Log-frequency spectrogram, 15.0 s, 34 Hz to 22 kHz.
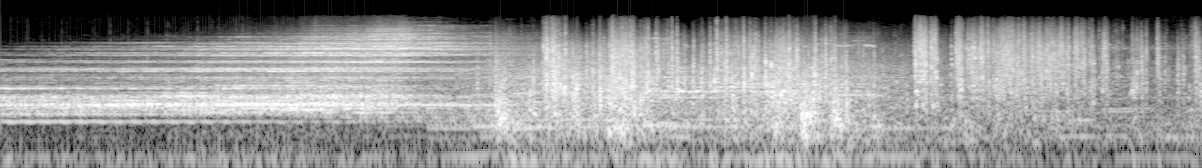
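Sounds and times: compactor crushing wooden crate: 6.1s - 15.0s.

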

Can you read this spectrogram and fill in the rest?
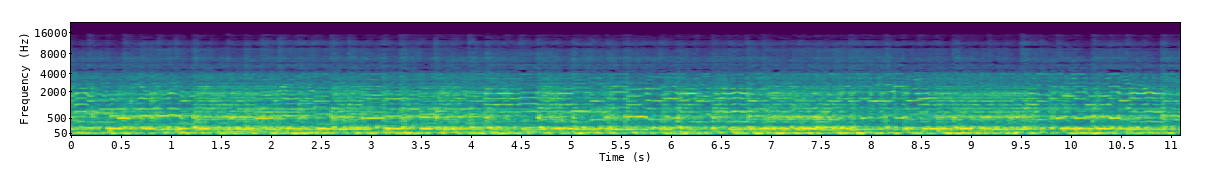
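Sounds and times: bass guitar: 0.0s - 11.0s
drums: 0.0s - 11.0s
electric guitar lead solo: 0.0s - 11.0s.

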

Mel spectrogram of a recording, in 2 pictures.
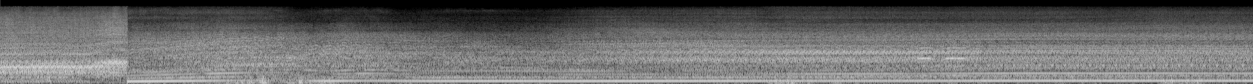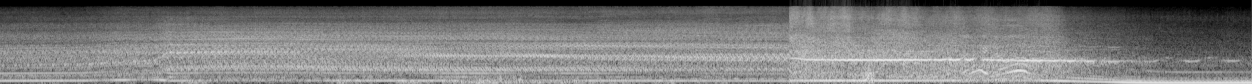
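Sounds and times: car engine revving high: 0.0s - 25.0s.

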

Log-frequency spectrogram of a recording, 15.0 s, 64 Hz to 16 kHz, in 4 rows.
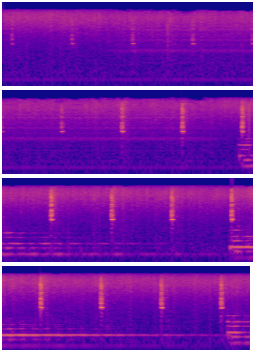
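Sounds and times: tape hiss: 0.0s - 15.0s
soft repeating tick: 0.1s - 0.3s, 1.0s - 1.2s, 1.9s - 3.0s, 3.6s - 4.0s, 5.5s - 5.7s, 7.3s - 15.0s
held electronic tone: 1.7s - 10.3s, 10.9s - 15.0s
deep sustained chords: 7.3s - 15.0s.

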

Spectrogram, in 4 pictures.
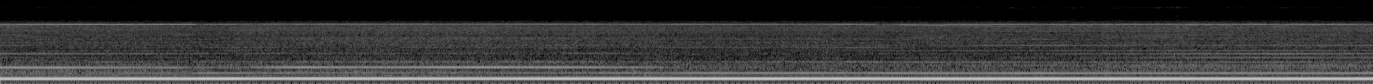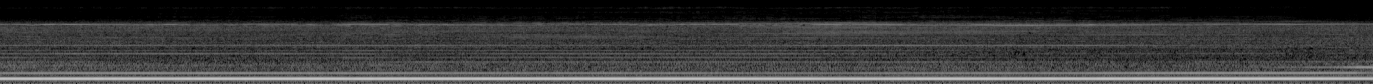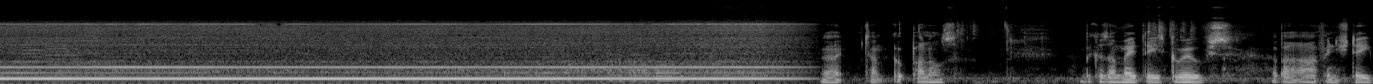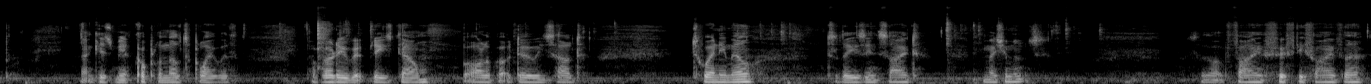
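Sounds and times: router cutting wood: 0.0s - 35.7s
high tone: 25.0s - 35.7s.

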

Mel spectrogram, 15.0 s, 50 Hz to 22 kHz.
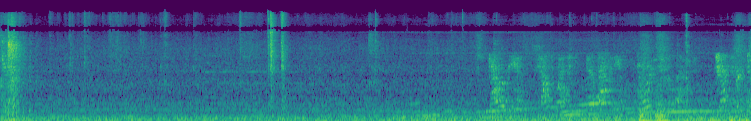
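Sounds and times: light rail car rumble: 0.0s - 15.0s.

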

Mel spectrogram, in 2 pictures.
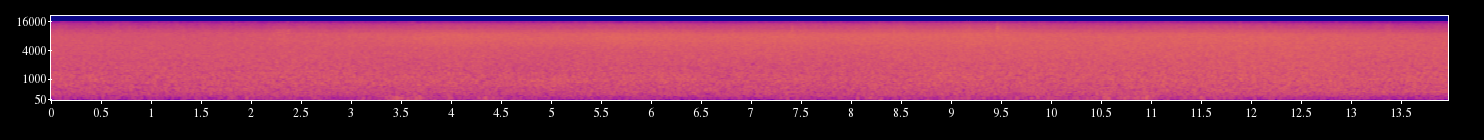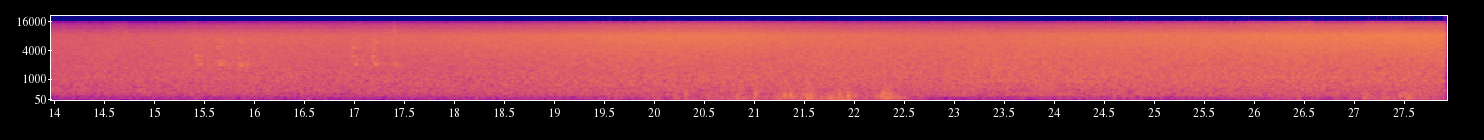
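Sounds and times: wind rushing through reeds: 0.0s - 27.9s
faint bird chirps: 15.4s - 16.1s, 17.0s - 17.6s.

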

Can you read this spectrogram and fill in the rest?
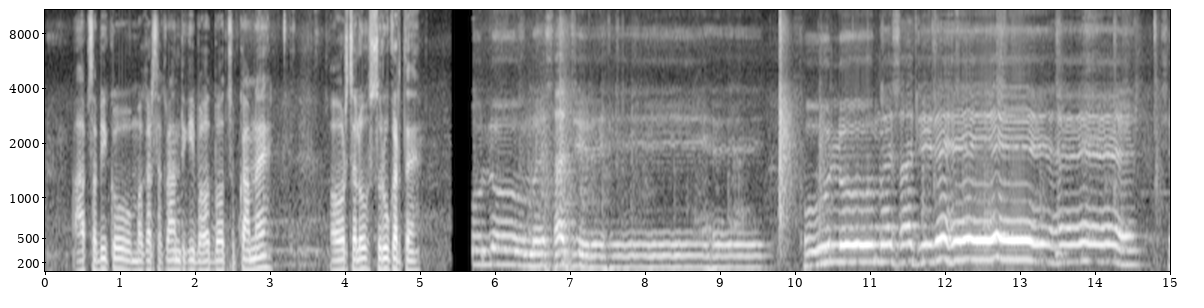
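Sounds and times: man singing unaccompanied: 5.7s - 15.0s.

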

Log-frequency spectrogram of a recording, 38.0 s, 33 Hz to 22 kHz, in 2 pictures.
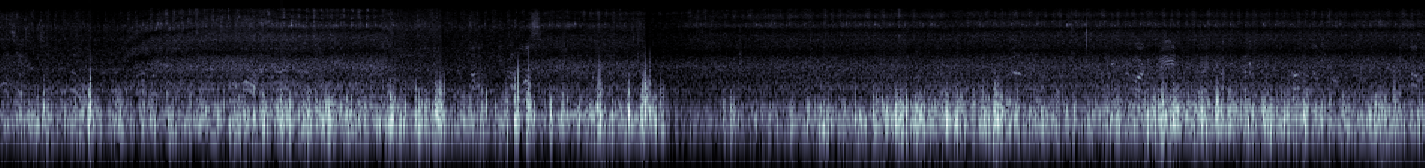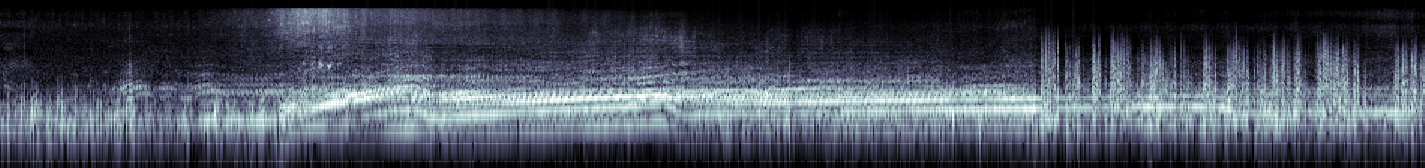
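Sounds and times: wind buffeting microphone: 0.0s - 38.0s
car engine revving and accelerating: 20.4s - 38.0s.

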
